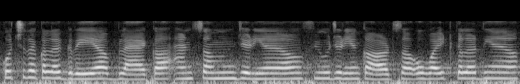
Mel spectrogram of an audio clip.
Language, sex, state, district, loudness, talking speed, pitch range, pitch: Punjabi, female, Punjab, Kapurthala, -12 LUFS, 230 wpm, 260-280 Hz, 270 Hz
